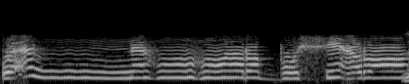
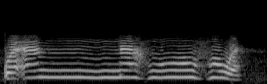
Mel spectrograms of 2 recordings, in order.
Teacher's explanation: عايز هاء حلقيه، وتممي لي الضمه بضم الشفتين · Shown in: second take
